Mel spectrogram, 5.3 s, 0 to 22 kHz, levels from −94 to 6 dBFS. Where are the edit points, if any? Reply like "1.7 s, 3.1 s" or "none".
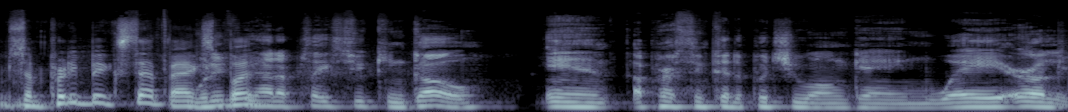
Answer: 2.6 s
